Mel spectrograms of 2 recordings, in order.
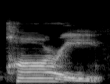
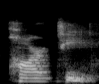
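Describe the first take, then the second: First: American accent, the T sounds like an R. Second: British accent, with a clear T sound. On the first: "en inglés americano, esto sonaría party" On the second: "en inglés británico, diría party. Sí, aquí suena la T"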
